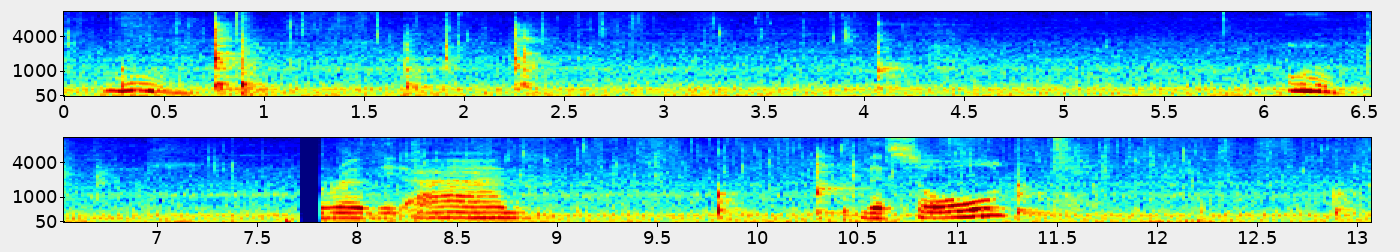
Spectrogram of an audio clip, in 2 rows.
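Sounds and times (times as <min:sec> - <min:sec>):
sauce simmering with sizzle: 0:00.0 - 0:04.4, 0:07.8 - 0:13.0.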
